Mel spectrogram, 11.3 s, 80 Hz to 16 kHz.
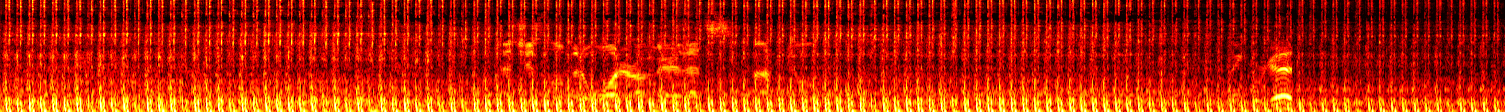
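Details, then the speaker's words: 1991 Honda TRX250X single-cylinder ATV after a fuel-leak repair (leak suspected at the petcock), no leaks seen: a quick, even single-cylinder putter around three beats a second, holding steady with no misfires, normal running. "Um, I think we got her fixed. I don't see any leaks. Uh, she rips pretty good."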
